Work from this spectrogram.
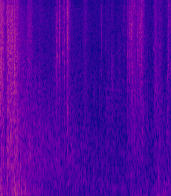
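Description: Bursts of rapid video game gunfire from a gold combat SMG, fairly quiet, with several quick volleys and shots spread across the moment alongside in-game action sounds.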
